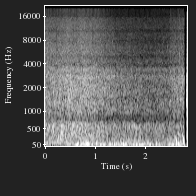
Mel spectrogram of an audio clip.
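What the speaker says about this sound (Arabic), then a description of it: "قعدنا دلوقتي قاعدة حلوة على البحر، ربع ساعة حلوة قوي" Sea waves wash steadily onto the shore, a broad continuous roar of surf mixed with wind buffeting the microphone, with a brief knock right at the end.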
